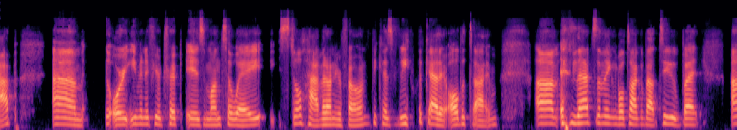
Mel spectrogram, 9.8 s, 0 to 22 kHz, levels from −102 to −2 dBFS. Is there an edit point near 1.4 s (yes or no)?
yes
